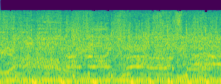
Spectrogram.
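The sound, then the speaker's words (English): A blast of heavy metal: harsh screamed vocals ride over dense, distorted guitars and pounding low end, loud and continuous for a couple of seconds. “you scream into the ether, a little …”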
